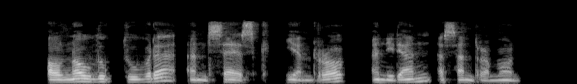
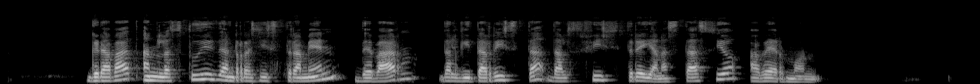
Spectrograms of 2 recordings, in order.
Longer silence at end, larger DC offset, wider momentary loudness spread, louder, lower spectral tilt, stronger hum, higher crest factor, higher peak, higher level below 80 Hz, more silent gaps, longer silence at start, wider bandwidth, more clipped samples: second, 0.6 s vs 1.6 s; neither; about the same, 9 LU vs 9 LU; first, -20 LUFS vs -23 LUFS; about the same, -4.5 dB/octave vs -5.5 dB/octave; neither; about the same, 18 dB vs 20 dB; about the same, -2 dBFS vs -4 dBFS; first, -58 dBFS vs -74 dBFS; first, 1.13-1.23 s, 1.78-1.85 s, 2.71-2.85 s, 3.48-3.71 s vs none; second, 0.5 s vs 0.85 s; second, 8 kHz vs 10.5 kHz; neither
